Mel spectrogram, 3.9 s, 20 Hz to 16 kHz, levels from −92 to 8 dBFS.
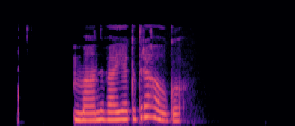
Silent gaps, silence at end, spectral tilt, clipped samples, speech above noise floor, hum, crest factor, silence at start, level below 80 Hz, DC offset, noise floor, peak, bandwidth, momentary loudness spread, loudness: none; 1.5 s; -7 dB/octave; under 0.1%; over 67 dB; none; 16 dB; 1 s; -74 dBFS; under 0.1%; under -90 dBFS; -12 dBFS; 7.6 kHz; 7 LU; -25 LUFS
